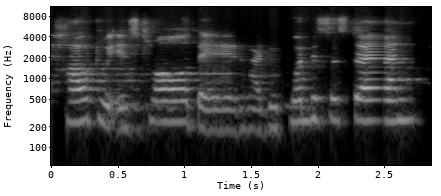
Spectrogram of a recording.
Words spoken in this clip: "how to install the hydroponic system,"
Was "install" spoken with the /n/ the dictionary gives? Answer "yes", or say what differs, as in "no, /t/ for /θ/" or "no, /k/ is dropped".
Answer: no, /n/ is dropped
